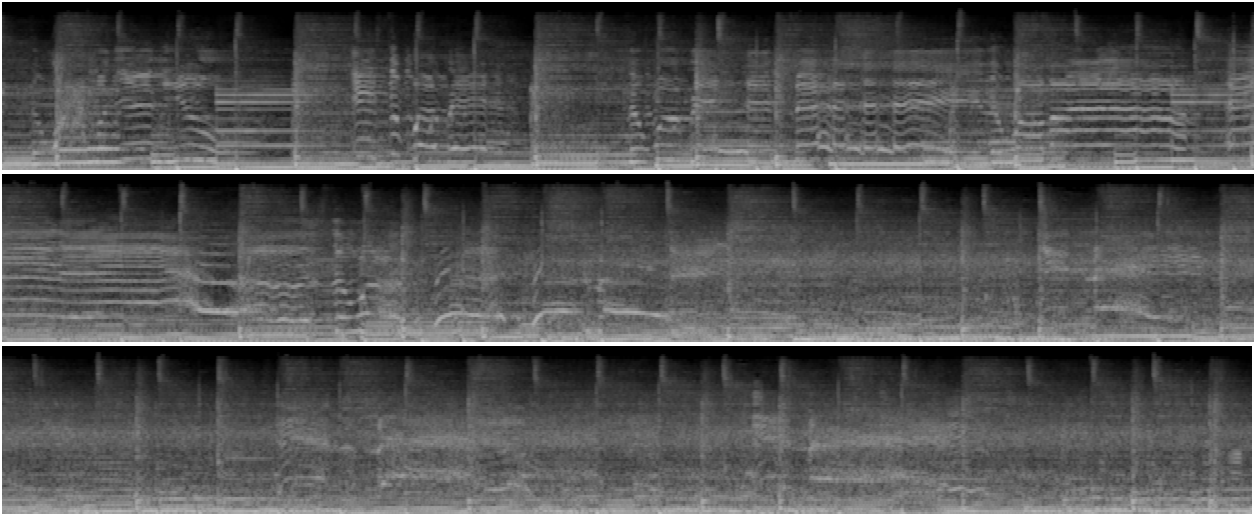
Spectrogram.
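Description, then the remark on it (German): A wild electric guitar solo wails and bends over loud, dense rock backing at the end of a song, sustained at full volume for nearly half a minute with no talking. “Wir hören mal kurz rein in die wilden Gitarren-Sound-Eskapaden am Ende des Stücks.”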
